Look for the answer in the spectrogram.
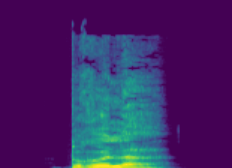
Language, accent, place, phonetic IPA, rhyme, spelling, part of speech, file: German, Germany, Berlin, [ˈbʁʏlə], -ʏlə, brülle, verb, De-brülle.ogg
- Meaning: inflection of brüllen: 1. first-person singular present 2. singular imperative 3. first/third-person singular subjunctive I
